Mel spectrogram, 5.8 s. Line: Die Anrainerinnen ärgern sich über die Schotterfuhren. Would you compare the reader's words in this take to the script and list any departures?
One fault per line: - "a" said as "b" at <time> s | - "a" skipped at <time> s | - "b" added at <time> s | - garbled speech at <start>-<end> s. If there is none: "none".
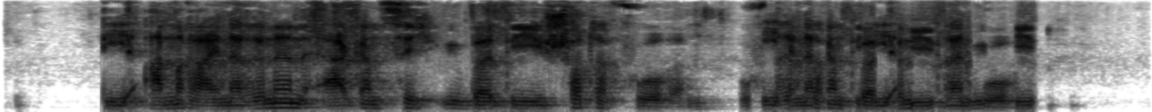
- garbled speech at 3.7-5.2 s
